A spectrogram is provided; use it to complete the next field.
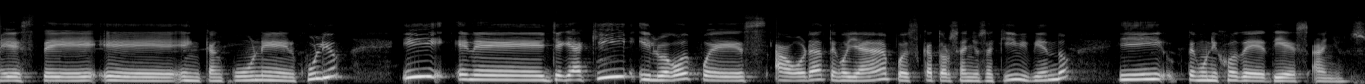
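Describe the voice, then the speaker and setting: A woman's dark, mellow tone at a very slow pace. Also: medium pitch for a woman, ordinary pitch variation, quiet background. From northern Mexico, Reynosa, Tamaulipas. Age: 40s. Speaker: Mexican immigrant interviewee. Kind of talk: interview. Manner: halting with fillers.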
